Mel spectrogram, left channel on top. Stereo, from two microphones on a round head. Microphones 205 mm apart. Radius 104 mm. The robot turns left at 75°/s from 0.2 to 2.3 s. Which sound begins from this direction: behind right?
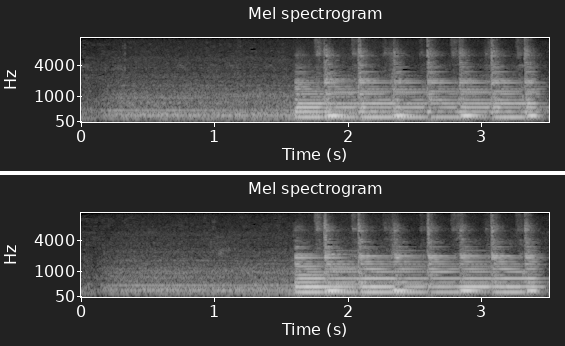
A guitar, at 1.6 s.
